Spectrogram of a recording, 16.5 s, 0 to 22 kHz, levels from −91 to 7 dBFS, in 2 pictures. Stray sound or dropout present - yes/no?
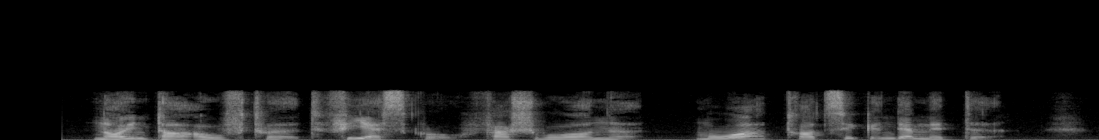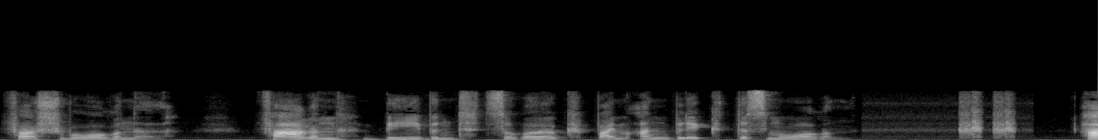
yes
